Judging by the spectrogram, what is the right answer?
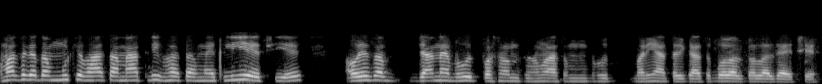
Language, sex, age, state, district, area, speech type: Maithili, male, 18-30, Bihar, Darbhanga, rural, conversation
